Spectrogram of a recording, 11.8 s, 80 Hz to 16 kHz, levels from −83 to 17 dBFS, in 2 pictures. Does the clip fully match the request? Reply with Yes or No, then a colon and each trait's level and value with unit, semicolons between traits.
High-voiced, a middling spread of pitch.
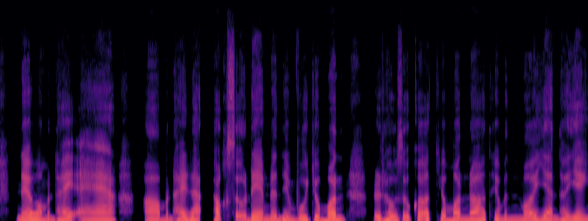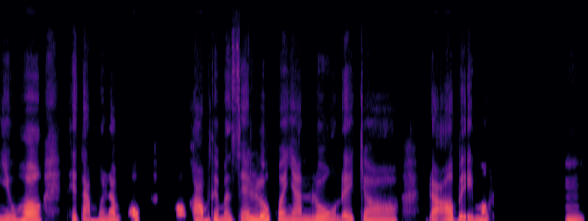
Yes: high, 225 Hz; average, 4.3 semitones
